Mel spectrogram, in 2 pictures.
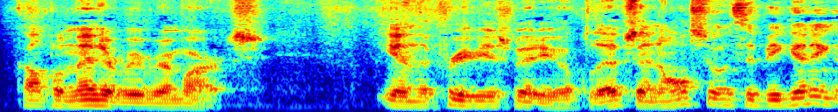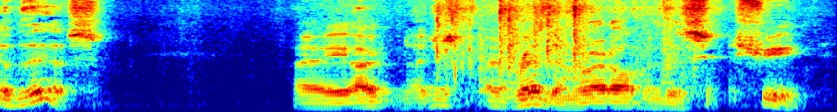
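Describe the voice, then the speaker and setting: An older man giving a rambling, emphatic complaint monologue for his video blog, often correcting himself mid-sentence. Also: fairly low pitch. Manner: digressive, self-correcting, emphatic. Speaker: video blogger.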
